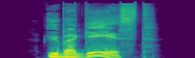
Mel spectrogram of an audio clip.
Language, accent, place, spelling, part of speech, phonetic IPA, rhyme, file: German, Germany, Berlin, übergehst, verb, [yːbɐˈɡeːst], -eːst, De-übergehst.ogg
- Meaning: second-person singular present of übergehen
